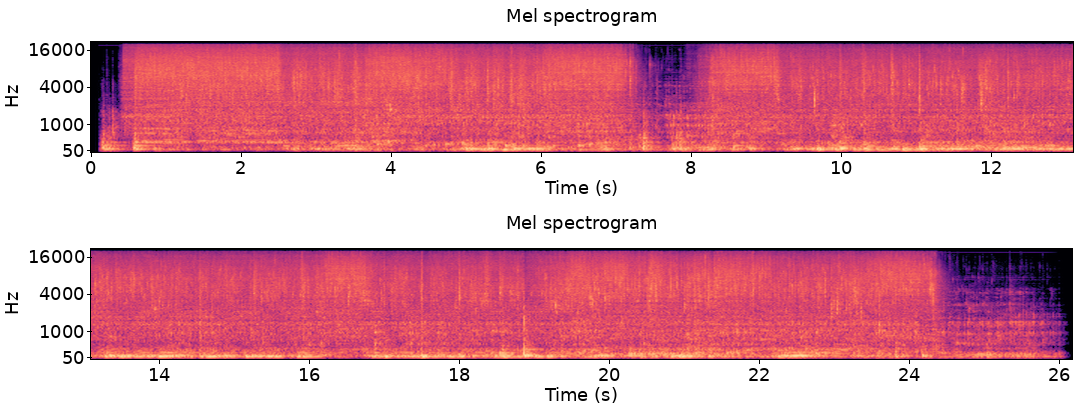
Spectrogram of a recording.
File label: sink water flow clean; industrie-wirtschaft; gastronomie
